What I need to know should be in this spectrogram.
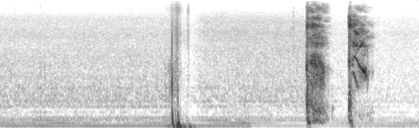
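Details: Three short coughs, the last two close together, over low background hum; cough keeping the person awake.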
